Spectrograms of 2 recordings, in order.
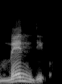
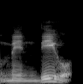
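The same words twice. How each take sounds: First: The stress is on the first syllable. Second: The stress is on the second syllable. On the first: The speaker calls it wrong. "Yo no digo mendigo" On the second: The speaker calls it right. "digo mendigo"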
